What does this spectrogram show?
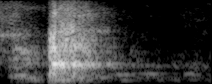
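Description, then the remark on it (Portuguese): A single sharp dog bark bursts out after a quiet moment, then quickly fades away, heard over a phone call without any talking. “Tem um cachorro latino?”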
